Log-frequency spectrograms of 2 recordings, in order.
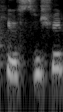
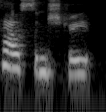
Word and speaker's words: Houston Street: And it's not Houston Street, it's Houston Street.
